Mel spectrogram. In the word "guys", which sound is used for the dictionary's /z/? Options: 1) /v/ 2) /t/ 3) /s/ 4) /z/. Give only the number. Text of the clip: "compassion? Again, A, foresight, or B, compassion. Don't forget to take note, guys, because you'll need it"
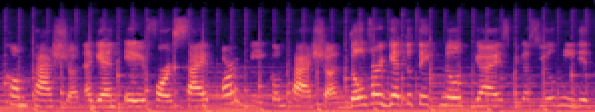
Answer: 3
